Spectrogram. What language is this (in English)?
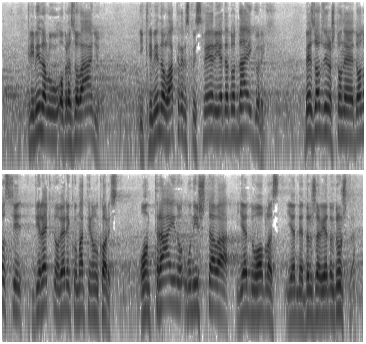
Serbian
